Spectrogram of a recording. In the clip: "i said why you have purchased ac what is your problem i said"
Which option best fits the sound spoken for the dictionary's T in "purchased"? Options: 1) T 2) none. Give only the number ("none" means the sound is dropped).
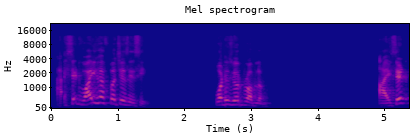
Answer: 2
